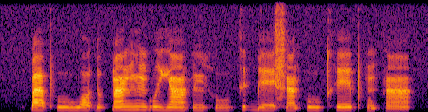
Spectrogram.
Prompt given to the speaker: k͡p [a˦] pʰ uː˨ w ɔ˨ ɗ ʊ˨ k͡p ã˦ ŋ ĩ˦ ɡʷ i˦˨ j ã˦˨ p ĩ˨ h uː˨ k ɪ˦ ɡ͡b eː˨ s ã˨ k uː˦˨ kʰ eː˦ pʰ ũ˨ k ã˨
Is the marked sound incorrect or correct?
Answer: incorrect: a˨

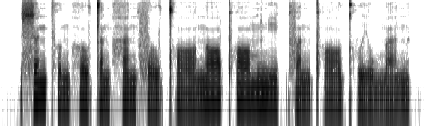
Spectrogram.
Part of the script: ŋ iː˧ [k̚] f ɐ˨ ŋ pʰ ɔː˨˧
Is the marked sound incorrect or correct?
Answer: incorrect: t̚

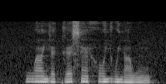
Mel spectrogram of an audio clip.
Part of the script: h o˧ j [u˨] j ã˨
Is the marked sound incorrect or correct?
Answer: correct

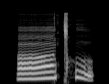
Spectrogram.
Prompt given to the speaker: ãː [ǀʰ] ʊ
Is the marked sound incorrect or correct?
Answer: correct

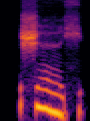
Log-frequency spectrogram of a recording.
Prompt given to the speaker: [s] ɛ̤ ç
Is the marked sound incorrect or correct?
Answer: incorrect: ʃ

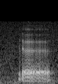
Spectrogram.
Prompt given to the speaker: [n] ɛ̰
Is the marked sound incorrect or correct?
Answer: incorrect: ɾ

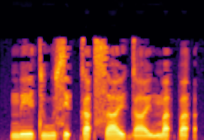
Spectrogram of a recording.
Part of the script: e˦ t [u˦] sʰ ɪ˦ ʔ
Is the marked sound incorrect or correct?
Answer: correct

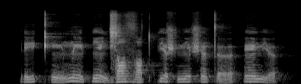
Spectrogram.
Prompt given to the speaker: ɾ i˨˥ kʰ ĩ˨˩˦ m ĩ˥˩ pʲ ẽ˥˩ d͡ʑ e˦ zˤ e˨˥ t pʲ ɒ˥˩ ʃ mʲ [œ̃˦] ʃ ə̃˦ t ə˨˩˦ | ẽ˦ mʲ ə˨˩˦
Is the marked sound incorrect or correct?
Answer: incorrect: ə̃˦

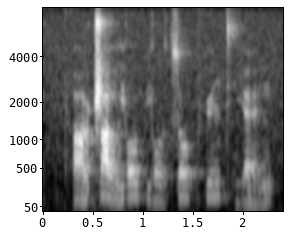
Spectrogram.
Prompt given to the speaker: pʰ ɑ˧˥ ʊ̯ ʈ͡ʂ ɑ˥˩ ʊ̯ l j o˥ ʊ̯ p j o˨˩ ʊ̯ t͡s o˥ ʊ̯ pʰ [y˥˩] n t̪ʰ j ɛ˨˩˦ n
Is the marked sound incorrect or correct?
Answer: incorrect: y˥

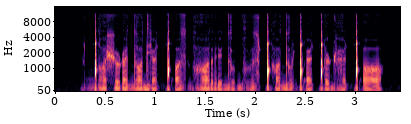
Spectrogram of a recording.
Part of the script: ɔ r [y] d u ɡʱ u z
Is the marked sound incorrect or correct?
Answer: correct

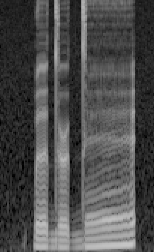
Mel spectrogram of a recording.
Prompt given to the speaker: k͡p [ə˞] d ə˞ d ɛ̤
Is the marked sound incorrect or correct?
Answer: incorrect: ə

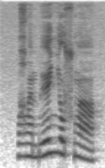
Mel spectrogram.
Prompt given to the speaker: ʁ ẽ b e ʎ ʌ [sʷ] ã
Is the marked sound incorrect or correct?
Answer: correct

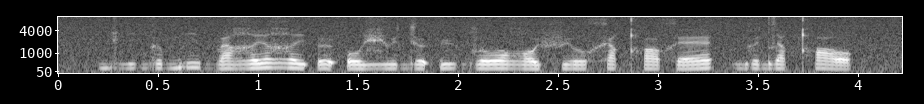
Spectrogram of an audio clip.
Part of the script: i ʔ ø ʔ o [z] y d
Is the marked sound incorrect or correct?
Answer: incorrect: ʑ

